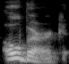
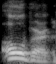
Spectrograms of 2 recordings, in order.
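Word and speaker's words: Åberg: uh it's it's pronounced oberg that little those two dots on top of the a apparently in Swedish mean you pronounce it oberg ludvig oberg uh this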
